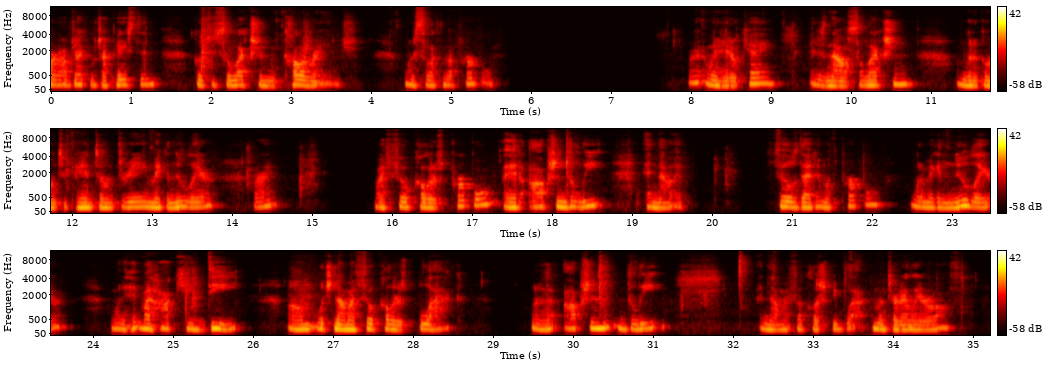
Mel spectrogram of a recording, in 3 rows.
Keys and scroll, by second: 18.2 alt+BackSpace, 30.3 alt+BackSpace.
